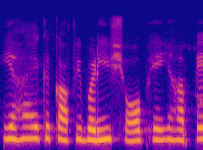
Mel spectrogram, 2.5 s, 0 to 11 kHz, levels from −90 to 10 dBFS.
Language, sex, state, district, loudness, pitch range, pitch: Hindi, female, Bihar, West Champaran, -14 LUFS, 225-250 Hz, 235 Hz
